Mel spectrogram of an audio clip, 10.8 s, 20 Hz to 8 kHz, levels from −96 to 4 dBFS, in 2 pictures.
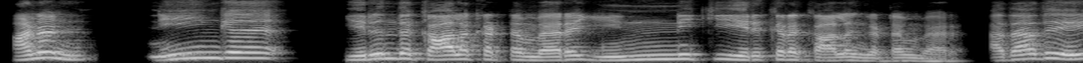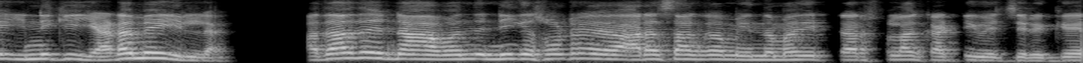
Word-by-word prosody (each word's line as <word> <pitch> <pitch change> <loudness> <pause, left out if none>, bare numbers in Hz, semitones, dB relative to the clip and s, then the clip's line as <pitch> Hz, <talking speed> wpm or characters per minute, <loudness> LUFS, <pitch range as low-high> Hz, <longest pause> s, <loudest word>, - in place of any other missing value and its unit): ஆனா, 270 - +6 0.6
நீங்க 265 +4 +1 0.6
இருந்த 235 +4 +3
காலகட்டம் 190 -4 +2
வேற, 160 - +3 0.3
இன்னைக்கி 210 +4 -1
இருக்குற 180 +1 -1
காலங்கட்டம் 140 -2 -3
வேற. 105 0 -8 0.2
அதாவது 225 +8 +1 0.3
இன்னைக்கி 215 0 -1
இடமே 245 +7 +5
இல்லை. 150 -3 -4 0.5
அதாவது, 250 +6 +3 0.2
நான் 210 -2 +4
வந்து 210 +1 -1
நீங்க 220 0 +1
சொல்ற 220 +2 -4 0.3
அரசாங்கம் 205 -1 -1
இந்த 180 0 -3
மாதிரி 185 0 -2 0.2
டர்ஃப்ல்லாம் 185 +2 -4
கட்டி 165 +1 -5
வச்சிருக்கு. 145 +1 -5
200 Hz, 135 wpm, -22 LUFS, 165-220 Hz, 0.6 s, ஆனா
